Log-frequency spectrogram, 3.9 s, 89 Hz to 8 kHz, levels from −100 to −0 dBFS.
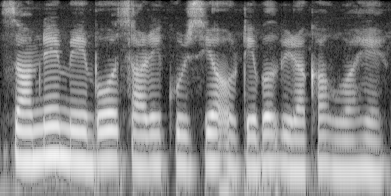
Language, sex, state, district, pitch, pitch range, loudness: Hindi, female, Arunachal Pradesh, Papum Pare, 180 Hz, 170-195 Hz, -15 LUFS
